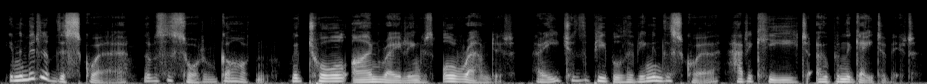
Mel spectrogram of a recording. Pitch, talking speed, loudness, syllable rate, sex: 125 Hz, 240 wpm, -20 LUFS, 5.7 syllables/s, male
